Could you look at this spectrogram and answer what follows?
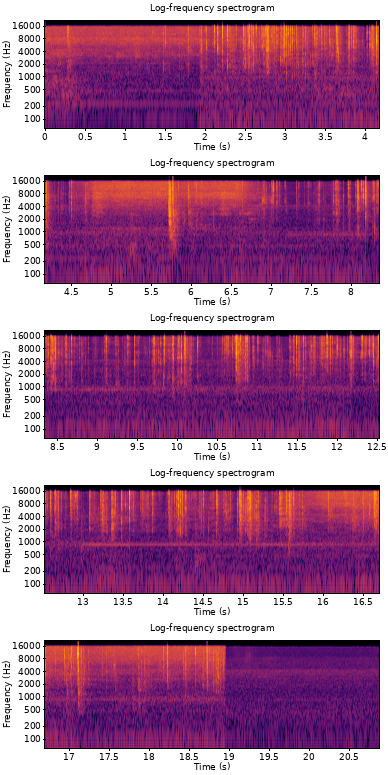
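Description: Clear plastic film crinkling and crackling in many sharp bursts as thin chocolate decorations are peeled off it, over a steady low hum. It stops abruptly about nineteen seconds in, leaving quiet room tone.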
